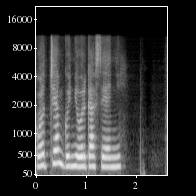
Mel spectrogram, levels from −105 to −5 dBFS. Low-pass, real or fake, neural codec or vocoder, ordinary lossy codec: 10.8 kHz; fake; codec, 16 kHz in and 24 kHz out, 0.6 kbps, FocalCodec, streaming, 2048 codes; none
